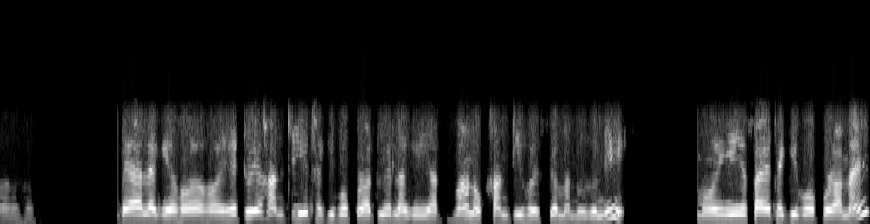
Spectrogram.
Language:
Assamese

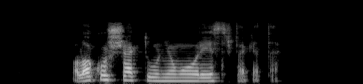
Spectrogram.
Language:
Hungarian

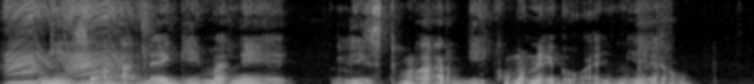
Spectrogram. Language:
Luo (Kenya and Tanzania)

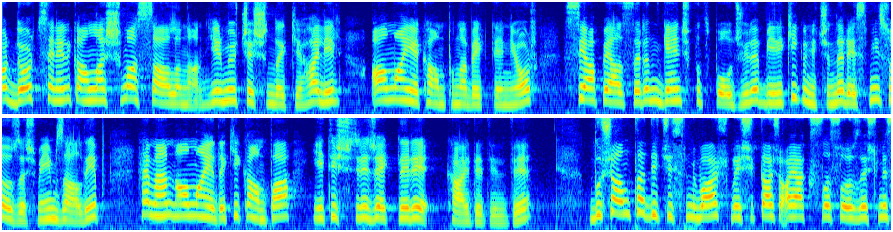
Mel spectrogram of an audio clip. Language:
Turkish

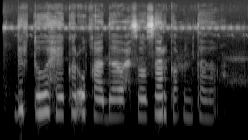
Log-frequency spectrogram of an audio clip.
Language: Somali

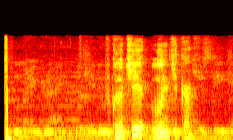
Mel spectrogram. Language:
Russian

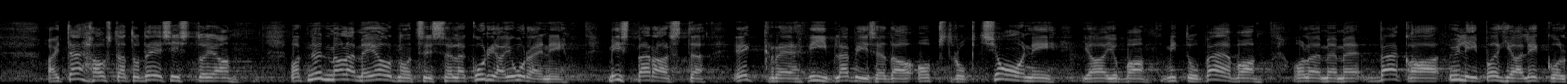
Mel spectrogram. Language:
Estonian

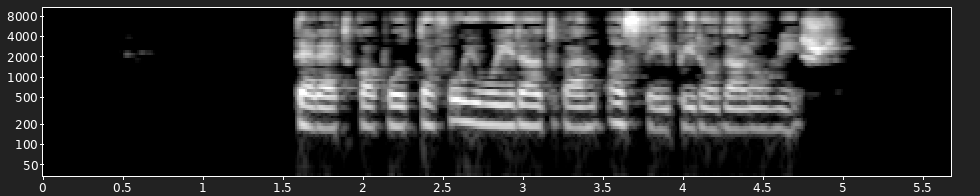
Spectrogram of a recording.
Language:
Hungarian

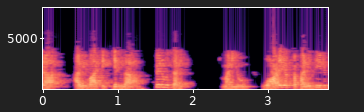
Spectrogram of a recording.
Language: Telugu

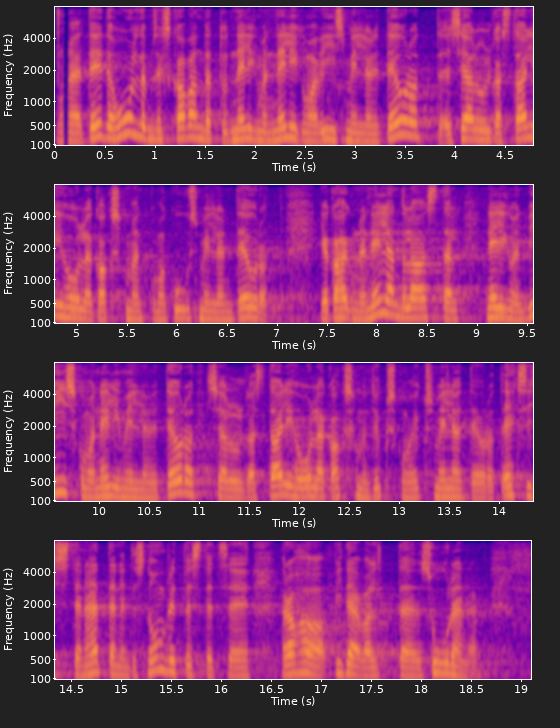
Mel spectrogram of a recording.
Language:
Estonian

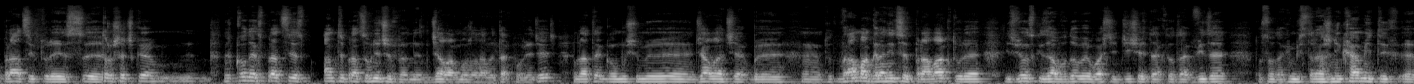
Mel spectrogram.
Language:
Polish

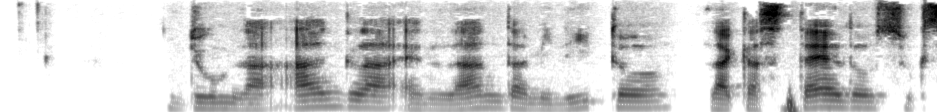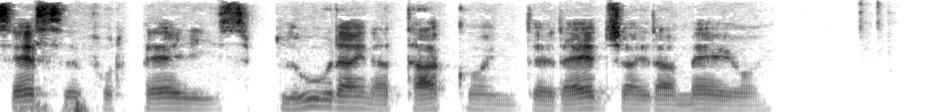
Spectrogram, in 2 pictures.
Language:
Esperanto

